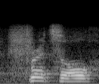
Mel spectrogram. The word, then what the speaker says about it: Fritzl: and i don't know this guy fritzl rhymes with schnitzel which is basically german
